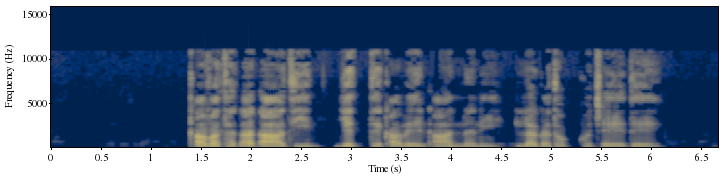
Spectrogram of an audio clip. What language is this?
Oromo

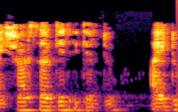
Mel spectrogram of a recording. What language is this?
Bangla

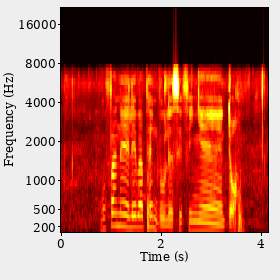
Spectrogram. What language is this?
Swati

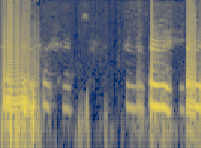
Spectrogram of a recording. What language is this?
Bangla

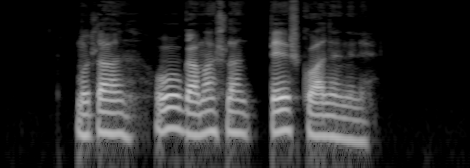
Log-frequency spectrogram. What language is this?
Mari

